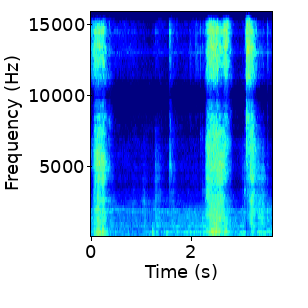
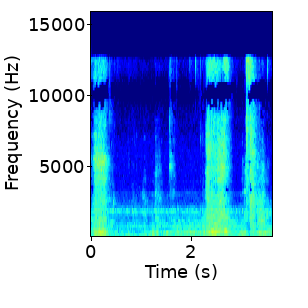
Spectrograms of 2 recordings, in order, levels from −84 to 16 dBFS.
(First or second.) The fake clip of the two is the first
